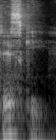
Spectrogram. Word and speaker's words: uisce: it phonetically and described it as ischi uisce pronounced iski and as the english language evolved from an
